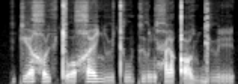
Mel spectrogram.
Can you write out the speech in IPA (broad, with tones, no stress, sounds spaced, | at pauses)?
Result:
kʲ ɛ˨˦ χ ʉ˨ ç tʼ o˨ χ ɛ˦ ʎ ʉ˨ tʰ u˧ kʲ u˦ n ħ ɛ˧ qʼ o˨˦ ʎ ɡʲ ʉ˦ r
